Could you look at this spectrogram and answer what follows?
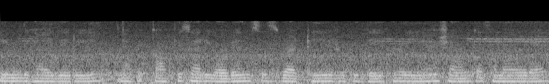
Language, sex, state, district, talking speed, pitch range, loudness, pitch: Hindi, female, Chhattisgarh, Bilaspur, 250 wpm, 140-150 Hz, -15 LUFS, 140 Hz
